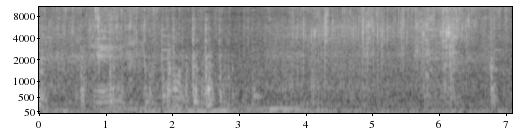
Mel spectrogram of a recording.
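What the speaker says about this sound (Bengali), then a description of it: "বেগুন ভাজছো?" Eggplant slices sizzle steadily in hot oil in a pan, a close, continuous frying hiss throughout, with brief conversation and a short reply heard over it early on.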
